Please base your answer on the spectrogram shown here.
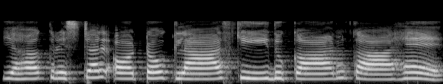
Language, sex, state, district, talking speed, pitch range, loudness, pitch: Hindi, male, Madhya Pradesh, Dhar, 110 wpm, 255-280 Hz, -12 LUFS, 270 Hz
